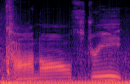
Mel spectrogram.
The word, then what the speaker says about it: Canal Street: this is Canal Street they pronounce things differently here in New York so it's actually conal street so when you come here ask for conal Street just say hey do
